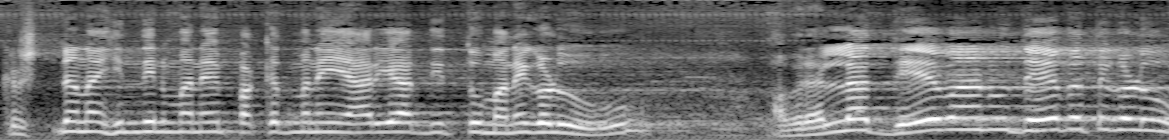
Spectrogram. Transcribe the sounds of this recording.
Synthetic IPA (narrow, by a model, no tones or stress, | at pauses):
kɾiʂɳɐnɐɦind̪inɐmɐnepɐkːɐd̪mɐnejaːɾjaːɾd̪it̪ːumɐnɛɡɐɭu | ɐ̰ʋɐɾɛlːɐd̪ɛːʋaːnud̪ɛːʋɐt̪ɛɡɐɭu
